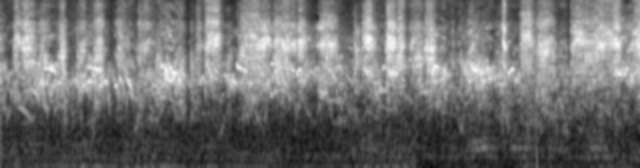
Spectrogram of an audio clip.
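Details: Male Australian budgerigars, two of them, keeping up lively chirping: quick squeaky notes about every half second over a continuous buzzy chatter, with faint low background hum.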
